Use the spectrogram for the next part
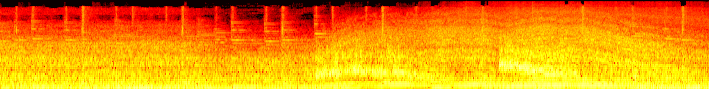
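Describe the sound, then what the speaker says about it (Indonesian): A car spins out in the Roblox driving game CDID, its tires squealing in rising and falling arcs over a steady engine drone. The squeal repeats several times across the run, loud and close, with no talking. "Karena ini mobil maunya nge-spin mulu"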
